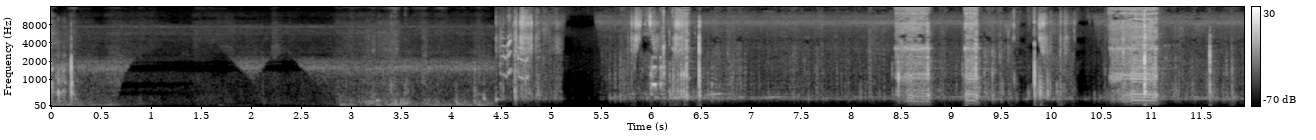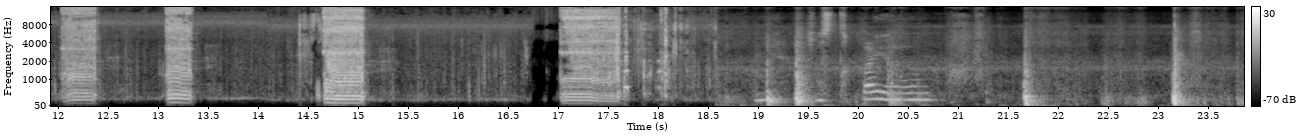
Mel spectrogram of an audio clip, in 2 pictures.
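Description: A sewing machine stitches the side of a pillow made from leftover fabric and synthetic batting scraps, running in short close bursts with pauses between them.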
